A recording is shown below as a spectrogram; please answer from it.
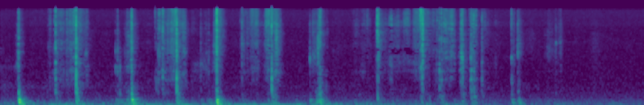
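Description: Tarot cards being dealt one after another onto a tabletop spread, each landing with a sharp snap, about two a second. The snaps stop about seven seconds in.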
